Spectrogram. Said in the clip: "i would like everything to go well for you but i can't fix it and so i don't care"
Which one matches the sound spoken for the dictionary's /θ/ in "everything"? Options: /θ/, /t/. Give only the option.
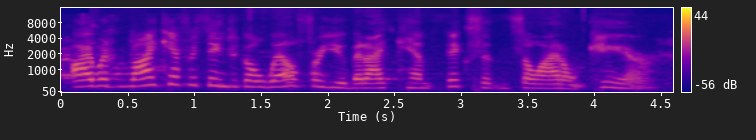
/θ/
